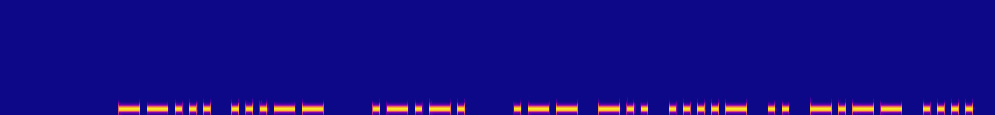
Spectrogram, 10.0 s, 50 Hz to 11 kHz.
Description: Morse code, heard as a keyed tone, about 17 wpm, 700 Hz. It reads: 73 <AR> WD4IYH
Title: Practice QSO - Exchange 4 - Ending - 17wpm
